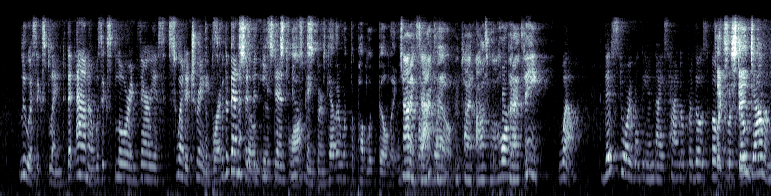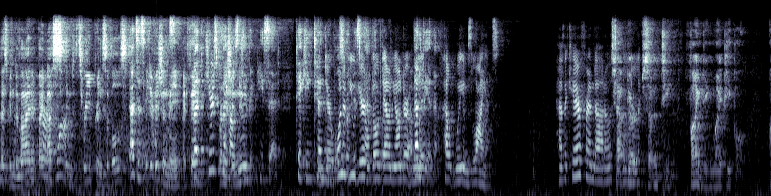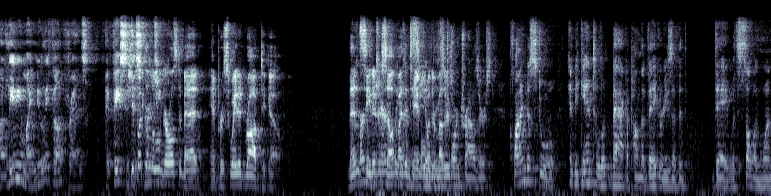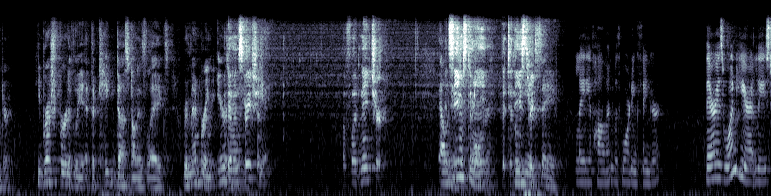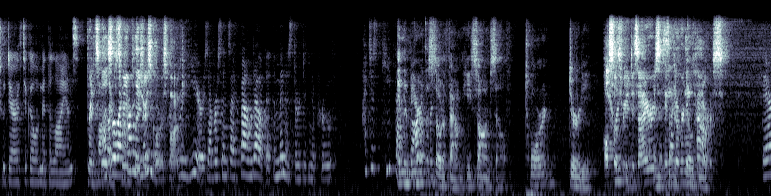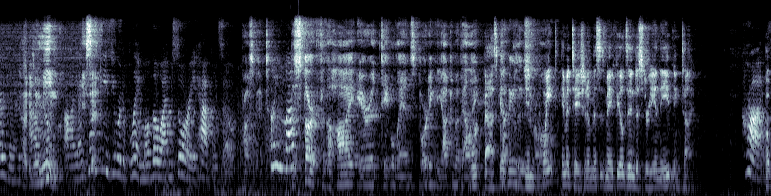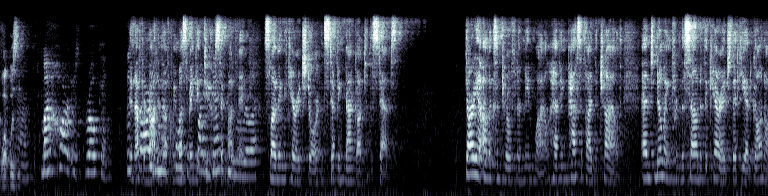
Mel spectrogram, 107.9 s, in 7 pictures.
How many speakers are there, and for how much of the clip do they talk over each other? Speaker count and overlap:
10, about 31%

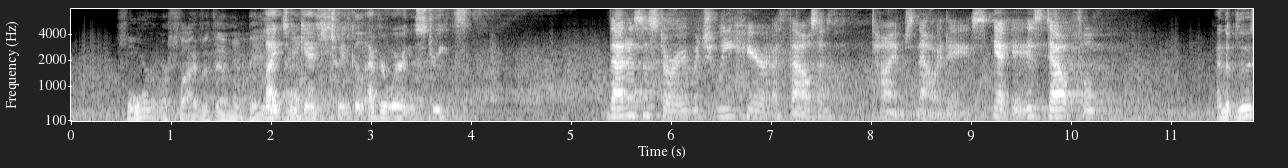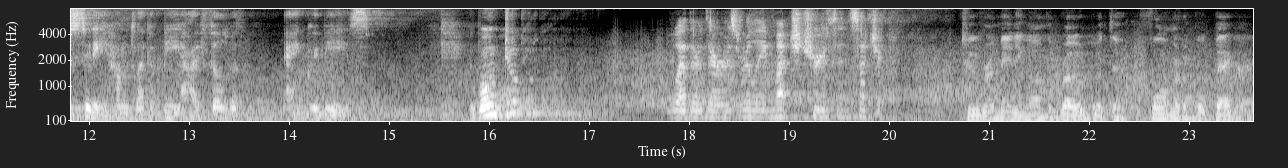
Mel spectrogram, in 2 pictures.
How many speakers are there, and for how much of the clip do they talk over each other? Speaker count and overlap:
3, about 3%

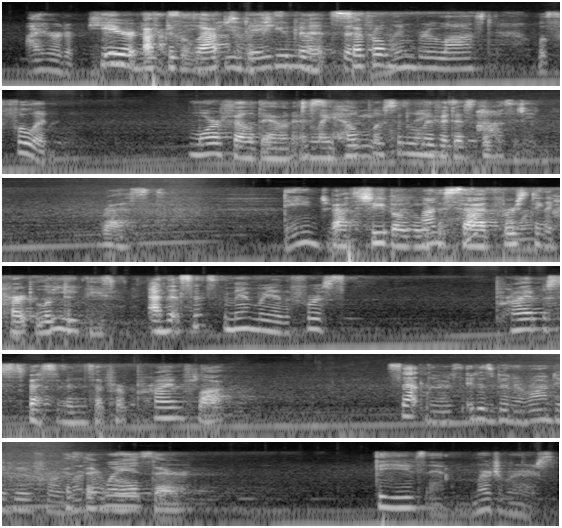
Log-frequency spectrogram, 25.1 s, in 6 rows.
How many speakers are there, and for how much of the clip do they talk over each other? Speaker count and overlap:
2, about 31%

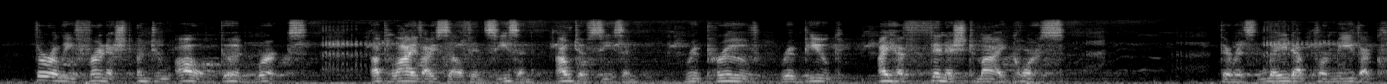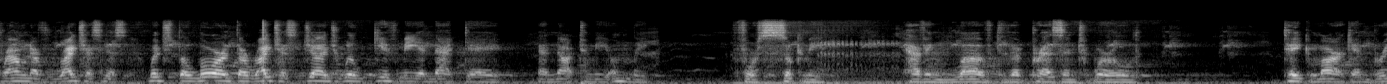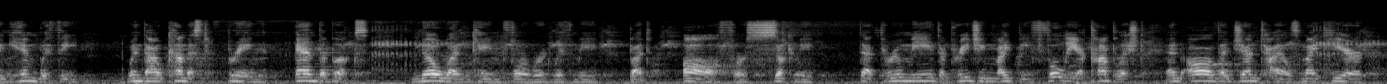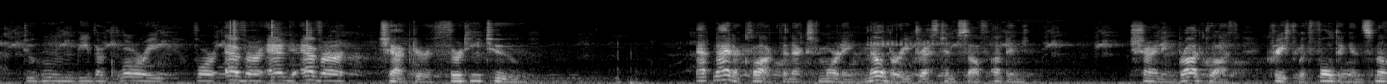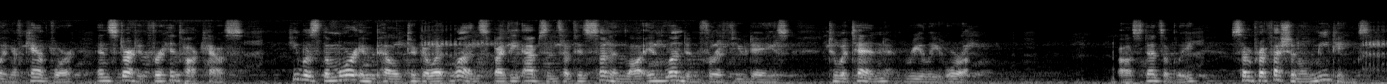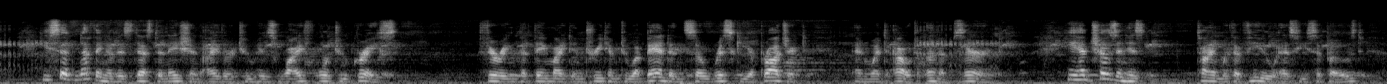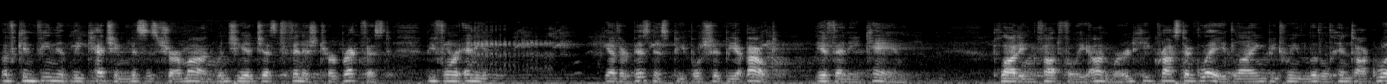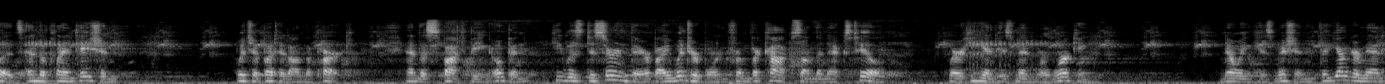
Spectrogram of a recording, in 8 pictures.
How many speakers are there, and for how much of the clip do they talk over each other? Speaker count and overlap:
1, no overlap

